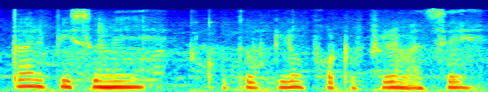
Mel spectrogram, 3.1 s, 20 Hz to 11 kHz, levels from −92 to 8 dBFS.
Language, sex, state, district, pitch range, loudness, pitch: Bengali, female, West Bengal, Cooch Behar, 190-215 Hz, -14 LUFS, 200 Hz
